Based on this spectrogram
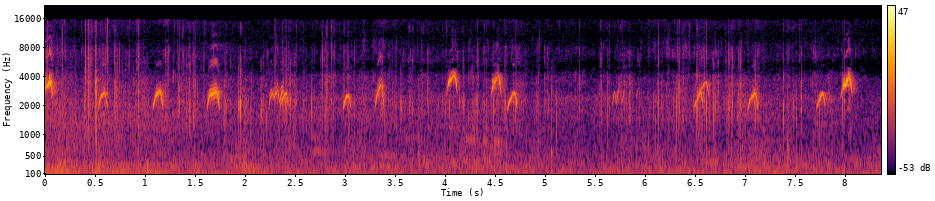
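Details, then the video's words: Muscovy ducklings in a backyard, jumping to eat eggs: high arched peeps repeated irregularly, about two a second, some louder and sharper, over a low steady background hum. "BABE DUCKS JUMPING TO EAT EGGS MUSCOVY DUCKS IN THE BACKYARD"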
